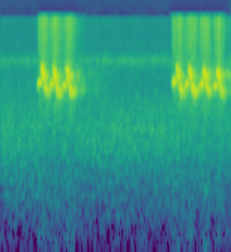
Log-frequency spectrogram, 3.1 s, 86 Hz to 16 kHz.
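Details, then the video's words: Northern mockingbird singing at 2am in Kennesaw, Georgia, in 2011, a bird returning to the same spot for years: two short bursts of rapid, warbled high notes, each under a second, separated by a quiet pause. "Mockingbird 2am 2011"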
